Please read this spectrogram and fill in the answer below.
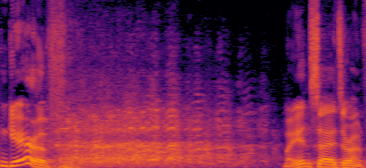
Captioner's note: audience laughs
